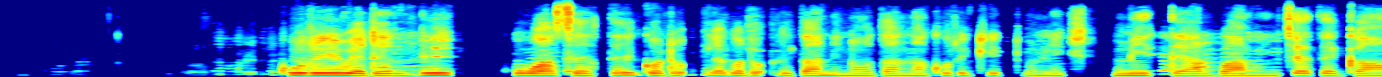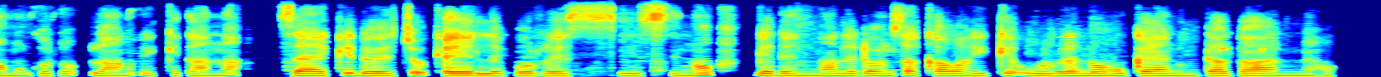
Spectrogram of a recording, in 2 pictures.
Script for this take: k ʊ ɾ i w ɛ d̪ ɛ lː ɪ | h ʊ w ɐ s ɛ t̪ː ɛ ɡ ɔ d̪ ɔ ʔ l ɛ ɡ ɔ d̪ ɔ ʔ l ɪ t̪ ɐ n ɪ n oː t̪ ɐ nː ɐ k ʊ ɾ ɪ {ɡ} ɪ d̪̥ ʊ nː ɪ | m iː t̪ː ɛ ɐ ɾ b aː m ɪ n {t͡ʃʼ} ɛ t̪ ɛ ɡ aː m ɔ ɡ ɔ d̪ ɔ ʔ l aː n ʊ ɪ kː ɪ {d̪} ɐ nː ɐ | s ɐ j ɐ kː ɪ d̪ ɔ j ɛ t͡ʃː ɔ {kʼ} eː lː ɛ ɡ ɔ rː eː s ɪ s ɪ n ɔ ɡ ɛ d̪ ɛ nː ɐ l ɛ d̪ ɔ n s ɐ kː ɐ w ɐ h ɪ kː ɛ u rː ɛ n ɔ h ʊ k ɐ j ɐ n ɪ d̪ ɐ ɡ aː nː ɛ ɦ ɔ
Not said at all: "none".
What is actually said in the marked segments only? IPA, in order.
ɡ, t͡ʃʼ, t̪, kʼ

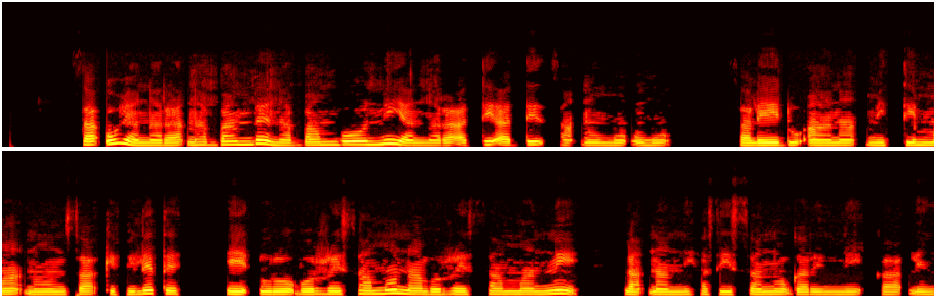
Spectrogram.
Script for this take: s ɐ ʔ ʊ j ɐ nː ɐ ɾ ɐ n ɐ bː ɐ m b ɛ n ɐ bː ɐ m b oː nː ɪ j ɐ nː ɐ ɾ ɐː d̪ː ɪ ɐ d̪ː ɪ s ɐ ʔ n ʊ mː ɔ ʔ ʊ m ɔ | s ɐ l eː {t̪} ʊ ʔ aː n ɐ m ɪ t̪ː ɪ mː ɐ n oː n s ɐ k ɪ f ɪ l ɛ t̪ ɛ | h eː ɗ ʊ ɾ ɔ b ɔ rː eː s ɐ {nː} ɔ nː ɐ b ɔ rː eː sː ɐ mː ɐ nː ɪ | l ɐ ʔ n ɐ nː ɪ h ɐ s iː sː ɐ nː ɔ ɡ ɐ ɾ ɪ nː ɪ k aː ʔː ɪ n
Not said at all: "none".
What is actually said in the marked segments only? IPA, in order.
d̪, mː

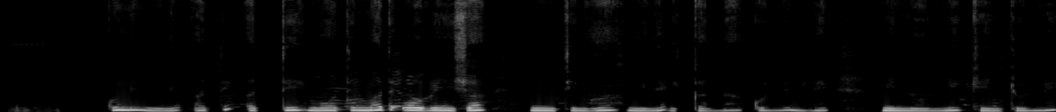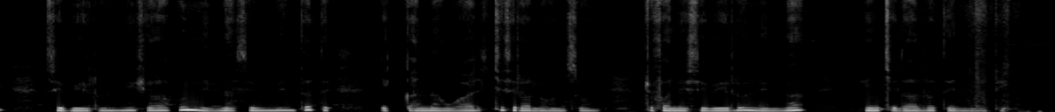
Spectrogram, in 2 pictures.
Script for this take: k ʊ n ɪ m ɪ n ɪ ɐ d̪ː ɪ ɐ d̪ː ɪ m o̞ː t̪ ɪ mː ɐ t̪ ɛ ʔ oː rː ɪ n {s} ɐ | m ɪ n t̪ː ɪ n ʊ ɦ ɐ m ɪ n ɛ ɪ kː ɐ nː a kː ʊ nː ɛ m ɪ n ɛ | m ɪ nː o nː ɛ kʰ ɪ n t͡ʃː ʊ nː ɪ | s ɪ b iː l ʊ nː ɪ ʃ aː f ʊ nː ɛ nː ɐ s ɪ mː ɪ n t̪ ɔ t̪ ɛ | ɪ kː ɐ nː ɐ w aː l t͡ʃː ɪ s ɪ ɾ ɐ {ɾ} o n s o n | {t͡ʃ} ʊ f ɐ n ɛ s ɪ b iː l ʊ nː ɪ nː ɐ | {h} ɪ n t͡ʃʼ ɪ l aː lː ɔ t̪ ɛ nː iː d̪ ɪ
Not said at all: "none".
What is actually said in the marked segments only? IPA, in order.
ʃ, l, t͡ʃʼ, h

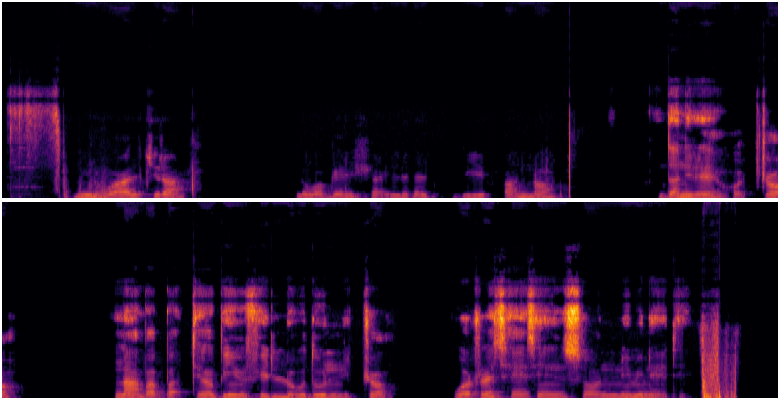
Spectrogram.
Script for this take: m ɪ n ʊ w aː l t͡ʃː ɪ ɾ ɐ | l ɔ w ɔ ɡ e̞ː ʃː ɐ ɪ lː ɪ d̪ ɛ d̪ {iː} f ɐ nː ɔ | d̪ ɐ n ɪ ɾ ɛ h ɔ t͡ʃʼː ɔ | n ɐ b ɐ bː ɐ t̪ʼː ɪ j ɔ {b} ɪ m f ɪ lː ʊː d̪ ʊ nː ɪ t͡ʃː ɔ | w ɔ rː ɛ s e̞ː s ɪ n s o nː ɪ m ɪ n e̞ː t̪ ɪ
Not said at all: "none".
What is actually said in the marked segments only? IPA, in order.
iː, b

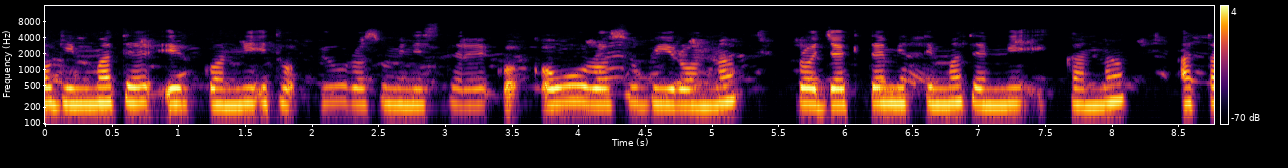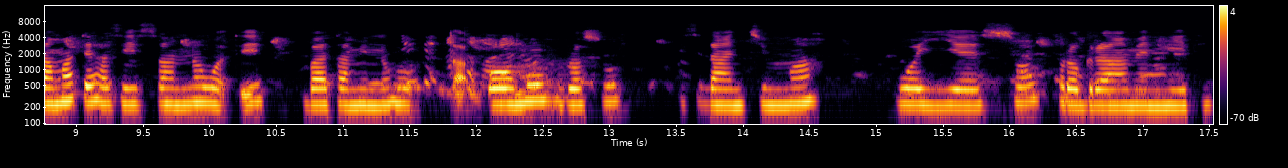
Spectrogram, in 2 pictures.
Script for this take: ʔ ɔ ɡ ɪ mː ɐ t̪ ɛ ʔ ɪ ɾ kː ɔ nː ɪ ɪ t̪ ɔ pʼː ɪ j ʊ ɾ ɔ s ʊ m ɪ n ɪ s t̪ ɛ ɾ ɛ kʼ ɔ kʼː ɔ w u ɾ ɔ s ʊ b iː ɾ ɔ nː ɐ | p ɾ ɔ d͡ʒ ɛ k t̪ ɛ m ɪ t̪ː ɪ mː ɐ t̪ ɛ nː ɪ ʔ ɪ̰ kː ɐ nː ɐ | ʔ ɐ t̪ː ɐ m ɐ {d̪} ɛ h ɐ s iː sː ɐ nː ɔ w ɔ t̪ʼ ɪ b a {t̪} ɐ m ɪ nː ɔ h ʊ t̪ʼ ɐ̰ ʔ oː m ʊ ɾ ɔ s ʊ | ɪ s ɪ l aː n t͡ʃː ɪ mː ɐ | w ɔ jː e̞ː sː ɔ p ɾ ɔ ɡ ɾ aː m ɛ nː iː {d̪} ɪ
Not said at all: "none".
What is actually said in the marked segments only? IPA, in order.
t̪, t̪, t̪

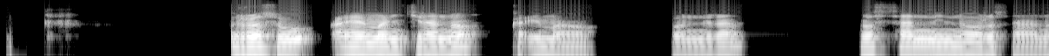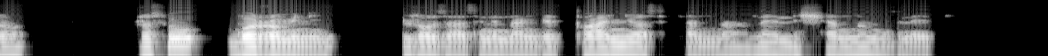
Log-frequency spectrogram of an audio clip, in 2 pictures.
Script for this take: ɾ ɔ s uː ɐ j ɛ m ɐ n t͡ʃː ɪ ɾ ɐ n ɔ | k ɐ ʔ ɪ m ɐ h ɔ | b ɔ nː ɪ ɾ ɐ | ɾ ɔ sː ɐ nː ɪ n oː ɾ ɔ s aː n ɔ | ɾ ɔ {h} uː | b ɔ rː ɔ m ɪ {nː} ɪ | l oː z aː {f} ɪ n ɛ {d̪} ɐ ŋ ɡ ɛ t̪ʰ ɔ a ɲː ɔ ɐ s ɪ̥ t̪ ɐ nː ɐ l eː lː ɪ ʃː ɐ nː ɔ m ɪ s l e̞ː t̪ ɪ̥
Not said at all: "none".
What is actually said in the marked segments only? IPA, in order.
s, n, s, d̪

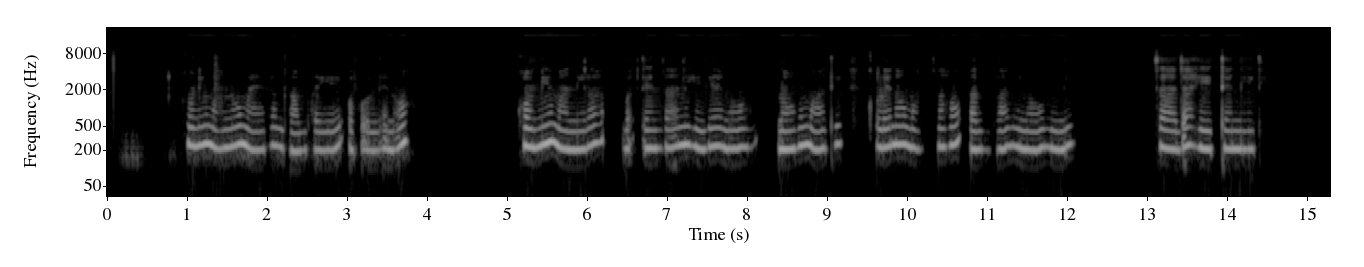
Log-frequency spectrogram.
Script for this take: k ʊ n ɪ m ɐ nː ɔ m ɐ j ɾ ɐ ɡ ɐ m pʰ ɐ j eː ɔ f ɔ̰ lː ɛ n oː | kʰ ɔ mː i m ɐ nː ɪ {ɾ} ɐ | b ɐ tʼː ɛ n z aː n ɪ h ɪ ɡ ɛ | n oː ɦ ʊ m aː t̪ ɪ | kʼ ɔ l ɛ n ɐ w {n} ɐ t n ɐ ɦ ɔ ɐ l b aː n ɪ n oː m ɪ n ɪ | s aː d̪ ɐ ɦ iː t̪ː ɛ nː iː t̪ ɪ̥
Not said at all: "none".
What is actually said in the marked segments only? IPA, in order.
ɾ, m

